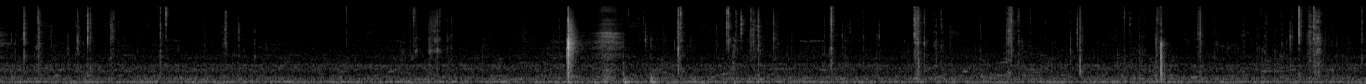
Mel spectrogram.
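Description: Trading card packs and cards being handled: scattered crinkles and sharp clicks, with one louder snap about six seconds in, over a faint steady hum.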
